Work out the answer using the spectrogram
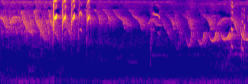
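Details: Sirisiri bird song used as a lure for catching birds, with varied notes: clear whistled downslurred sweeps and a burst of four sharp, loud chips, then rising and falling whistles, over low background hum.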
